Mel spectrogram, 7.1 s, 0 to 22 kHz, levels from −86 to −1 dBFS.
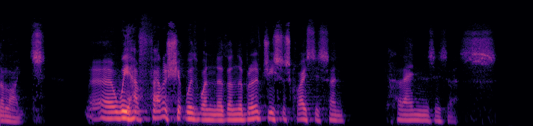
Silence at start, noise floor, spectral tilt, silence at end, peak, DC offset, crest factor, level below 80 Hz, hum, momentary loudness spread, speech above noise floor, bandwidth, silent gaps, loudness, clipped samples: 0 s; -79 dBFS; -5 dB/octave; 0.55 s; -16 dBFS; under 0.1%; 24 dB; -82 dBFS; none; 19 LU; 42 dB; 13.5 kHz; none; -38 LUFS; under 0.1%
